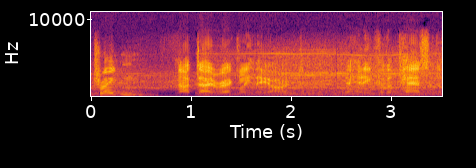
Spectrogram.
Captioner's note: Ankar Moor Over Radio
